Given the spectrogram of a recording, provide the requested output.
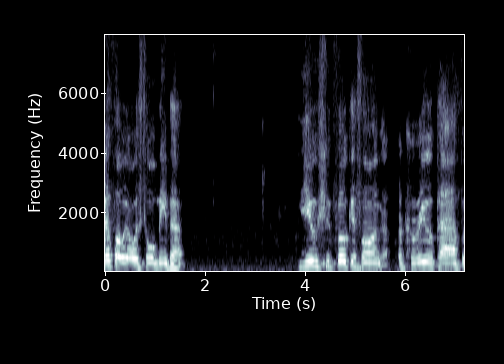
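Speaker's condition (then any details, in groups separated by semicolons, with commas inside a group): Cerebral palsy; affects speech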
